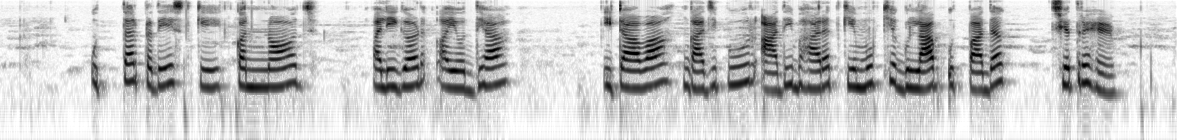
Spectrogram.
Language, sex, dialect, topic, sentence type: Hindi, female, Kanauji Braj Bhasha, agriculture, statement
